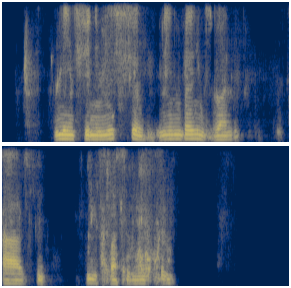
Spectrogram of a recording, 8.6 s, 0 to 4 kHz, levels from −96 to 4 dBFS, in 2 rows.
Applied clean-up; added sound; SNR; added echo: neural mask model Resemble Enhance denoiser.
